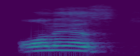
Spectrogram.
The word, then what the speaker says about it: honest: ऑनेस्ट, हम हॉनेस्ट मत पढ़ते हैं, HONEST, हॉनेस्ट हम पढ़ते हैं ऑनेस्ट, तो एच इसमें साइलेंट रहता है.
